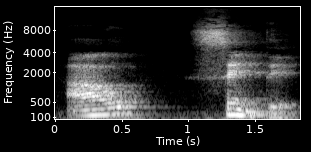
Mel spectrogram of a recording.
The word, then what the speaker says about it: ausente: Em espanhol não existe esse som Z, então nós temos que falar ausente, como se fosse dois S's aqui, sempre, ok?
